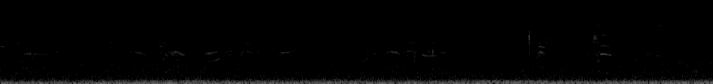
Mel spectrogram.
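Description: Birds calling over and over in short, faint calls across the lake, above a steady low rumble. A couple of sharp clicks come about five and six seconds in.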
